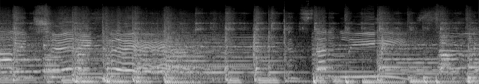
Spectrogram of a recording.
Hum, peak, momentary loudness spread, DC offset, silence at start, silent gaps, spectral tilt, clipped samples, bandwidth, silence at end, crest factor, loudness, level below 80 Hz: none; -2 dBFS; 6 LU; under 0.1%; 0 s; none; -5 dB/octave; under 0.1%; 17 kHz; 0 s; 16 dB; -17 LUFS; -36 dBFS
